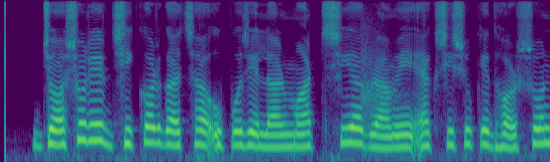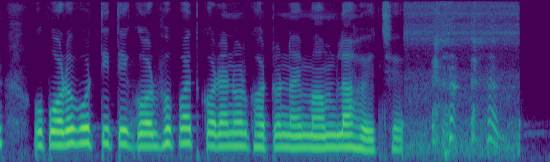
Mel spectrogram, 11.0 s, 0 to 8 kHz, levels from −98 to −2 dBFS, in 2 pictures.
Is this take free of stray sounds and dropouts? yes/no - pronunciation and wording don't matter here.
no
